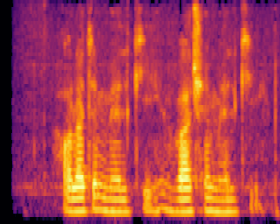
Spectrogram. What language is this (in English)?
Persian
